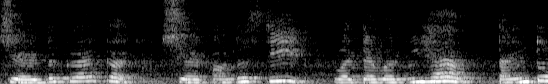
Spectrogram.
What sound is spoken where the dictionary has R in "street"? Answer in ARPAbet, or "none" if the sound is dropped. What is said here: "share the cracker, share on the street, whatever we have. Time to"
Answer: none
